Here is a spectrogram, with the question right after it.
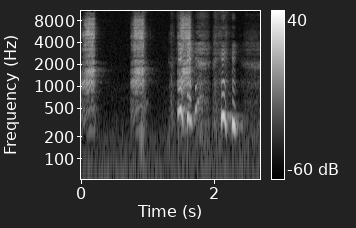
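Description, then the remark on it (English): A duck quacks about five times, loud, in raspy, irregular bursts with short gaps between them, played from a recording of duck sounds. No one speaks. “It's probably just going to be quacks, unfortunately.”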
